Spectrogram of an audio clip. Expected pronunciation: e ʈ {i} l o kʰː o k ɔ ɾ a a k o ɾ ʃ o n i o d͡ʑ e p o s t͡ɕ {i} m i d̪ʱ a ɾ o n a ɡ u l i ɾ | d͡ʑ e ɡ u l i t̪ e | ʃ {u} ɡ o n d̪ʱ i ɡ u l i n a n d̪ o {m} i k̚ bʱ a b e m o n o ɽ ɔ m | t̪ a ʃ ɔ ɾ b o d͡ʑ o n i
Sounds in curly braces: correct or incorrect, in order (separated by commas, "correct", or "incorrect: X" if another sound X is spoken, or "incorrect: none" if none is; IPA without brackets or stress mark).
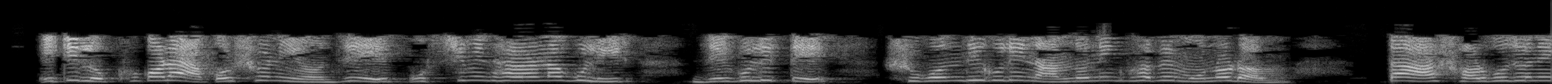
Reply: correct, correct, correct, incorrect: n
